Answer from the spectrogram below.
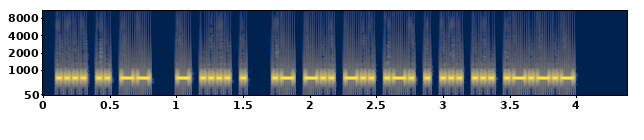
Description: Morse code, heard as a keyed tone, about 37 wpm, 700 Hz. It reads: HIM THE ADDRESS.
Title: Sentences from Top 1000 Words - Review Part 6 - 40wpm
